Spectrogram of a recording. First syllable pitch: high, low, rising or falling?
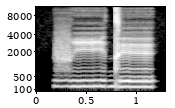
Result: high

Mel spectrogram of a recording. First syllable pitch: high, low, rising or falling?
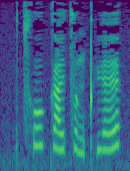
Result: high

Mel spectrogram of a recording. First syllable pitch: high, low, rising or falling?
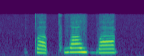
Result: low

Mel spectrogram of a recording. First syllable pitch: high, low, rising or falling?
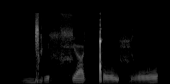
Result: rising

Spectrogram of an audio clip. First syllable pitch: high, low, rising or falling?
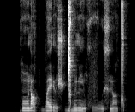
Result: high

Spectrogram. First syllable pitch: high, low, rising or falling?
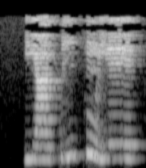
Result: low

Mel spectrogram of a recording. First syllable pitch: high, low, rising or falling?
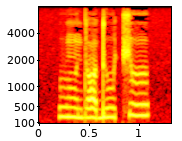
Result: low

